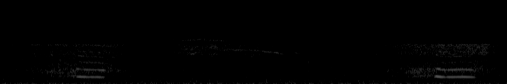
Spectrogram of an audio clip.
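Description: Soft, high-pitched whistling snores with each breath from a sleeping cat, over faint room noise.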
